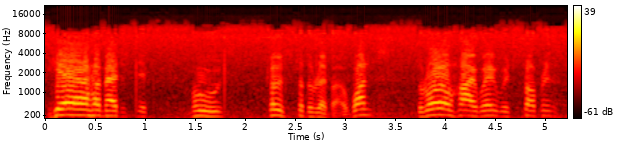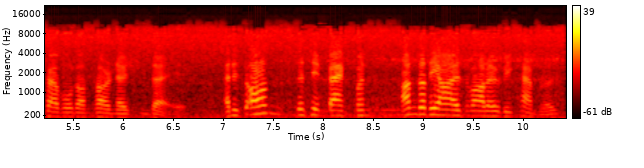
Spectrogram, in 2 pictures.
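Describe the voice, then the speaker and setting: A man with a Received Pronunciation British accent giving formal, stately 1950s newsreel commentary in measured phrases, on a vintage soundtrack. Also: on the high side, slight background noise, rough recording.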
